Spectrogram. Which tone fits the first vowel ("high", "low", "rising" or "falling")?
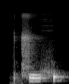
low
